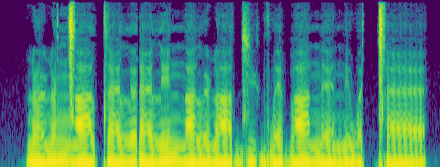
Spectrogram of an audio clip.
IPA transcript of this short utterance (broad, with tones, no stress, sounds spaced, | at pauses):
ɳ ɐː˨ ɳ ɐ˦ ŋ͡ǀ aː˨ l t æ˨ l ə˦˨ ɾ æ˨ l e˦ n̪ a˨ l ə˨ ɳ aː˨ d͡z y˦˨ ɡ w ɛ˨ b aː˦ n ɛː˨ n̪ ɪ˦ w ɐ˨ ǀ æː˨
